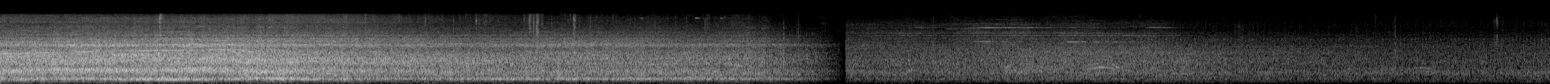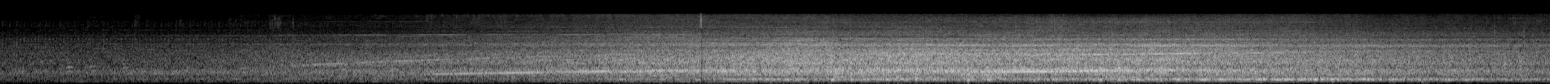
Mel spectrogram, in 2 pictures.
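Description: Alstom Citadis trams passing on street track: one runs by close at the start, then after a cut a second approaches and passes, its traction-motor whine rising in pitch and growing loudest about two-thirds of the way through.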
